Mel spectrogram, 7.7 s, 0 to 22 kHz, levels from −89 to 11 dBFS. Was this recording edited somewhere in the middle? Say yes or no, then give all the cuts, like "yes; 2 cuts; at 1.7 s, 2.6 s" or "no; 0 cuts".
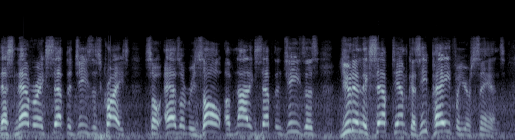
no; 0 cuts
